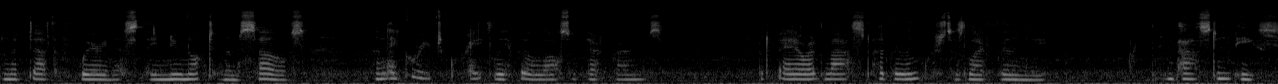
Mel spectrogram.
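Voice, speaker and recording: Fairly slow speech, broken by long and frequent pauses, plays out against clearly audible background noise. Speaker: ASMR creator reading fantasy literature. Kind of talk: ASMR reading of book passages and commentary. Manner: soft, intimate, rambling.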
